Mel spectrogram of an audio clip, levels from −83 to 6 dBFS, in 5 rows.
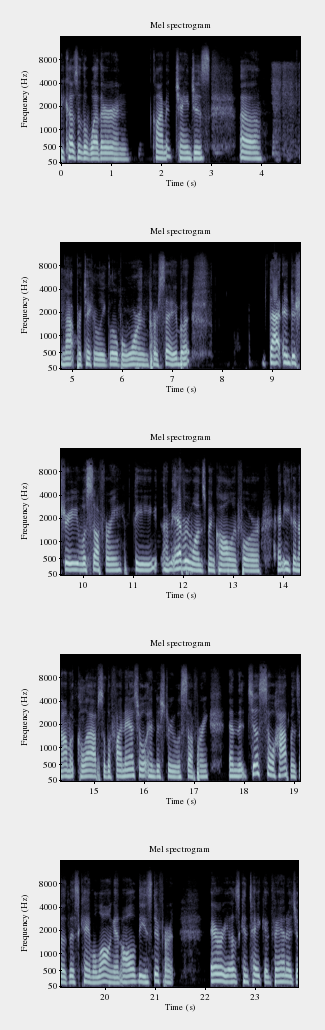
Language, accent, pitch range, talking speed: English, American, 170-200 Hz, 130 wpm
